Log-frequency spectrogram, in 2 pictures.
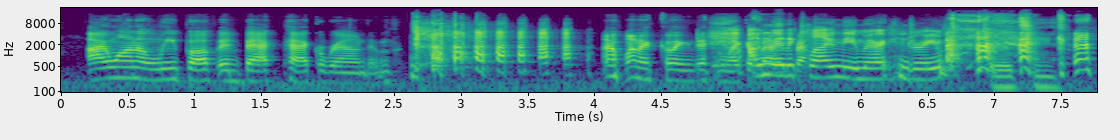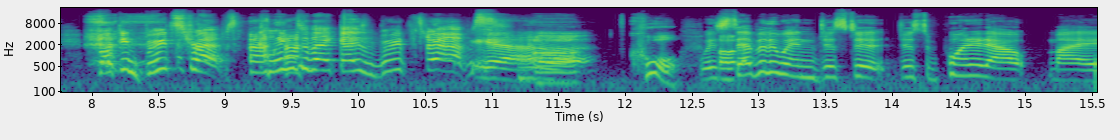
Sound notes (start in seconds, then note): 2.7 laughs; 6.4 Sofia laughs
